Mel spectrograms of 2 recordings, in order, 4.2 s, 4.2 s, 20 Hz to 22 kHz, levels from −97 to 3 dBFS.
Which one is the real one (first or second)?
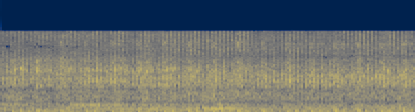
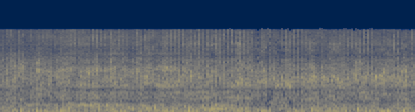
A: first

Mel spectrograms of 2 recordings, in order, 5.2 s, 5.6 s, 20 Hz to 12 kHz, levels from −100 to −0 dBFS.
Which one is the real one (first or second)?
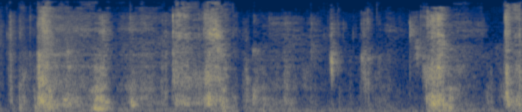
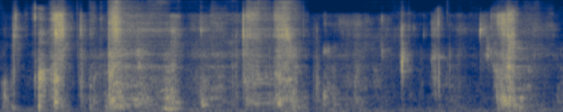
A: first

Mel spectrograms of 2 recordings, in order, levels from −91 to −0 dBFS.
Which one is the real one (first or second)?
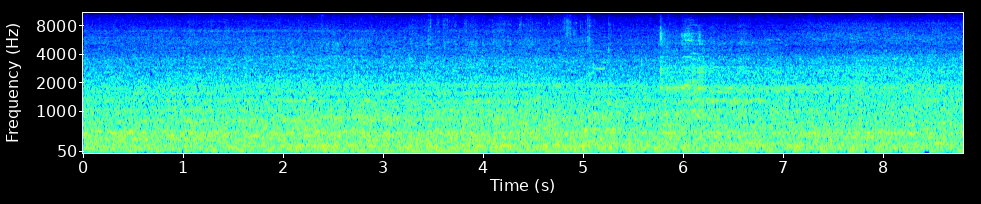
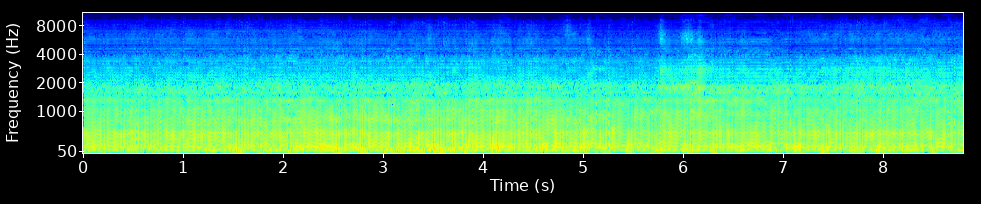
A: first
